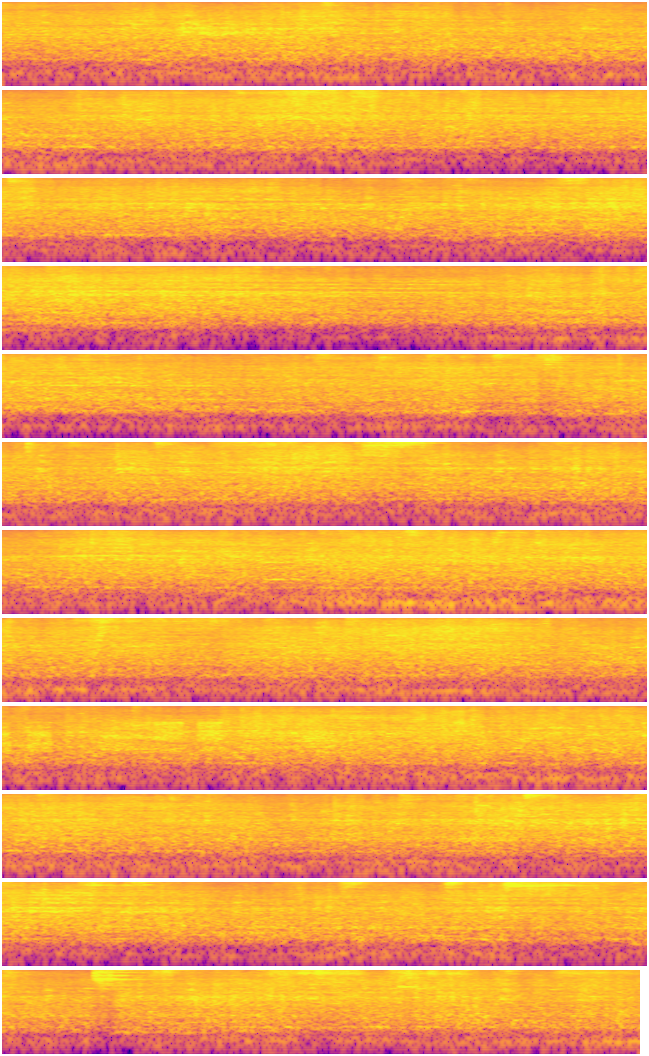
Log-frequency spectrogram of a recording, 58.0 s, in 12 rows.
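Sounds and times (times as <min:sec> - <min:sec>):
train wheels rumbling over rails: 0:00.0 - 0:58.0.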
